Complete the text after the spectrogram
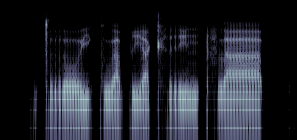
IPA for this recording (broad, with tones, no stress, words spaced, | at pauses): troː˩˦jku˩˦a̯pi˩˦a̯kʰri˩˦n pʰlaː˥˩p̚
